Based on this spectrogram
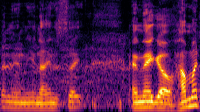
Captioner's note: audience laughs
